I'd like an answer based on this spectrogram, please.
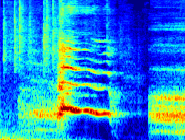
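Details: Mayo, a dog that guards the home by barking at outsiders, lets out a single short bark during a home training visit. The bark comes amid a trainer's spoken instructions indoors, followed by a steady hum.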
